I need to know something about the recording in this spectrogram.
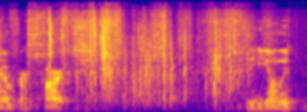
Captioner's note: paper rustling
